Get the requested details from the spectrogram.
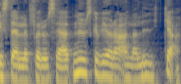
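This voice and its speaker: In a very clean recording with a silent background, a woman speaks at a medium pitch in a normal speaking voice with ordinary pitch variation. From Sweden, Värmdö near Stockholm. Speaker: singer and actress. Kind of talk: interview conversation.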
